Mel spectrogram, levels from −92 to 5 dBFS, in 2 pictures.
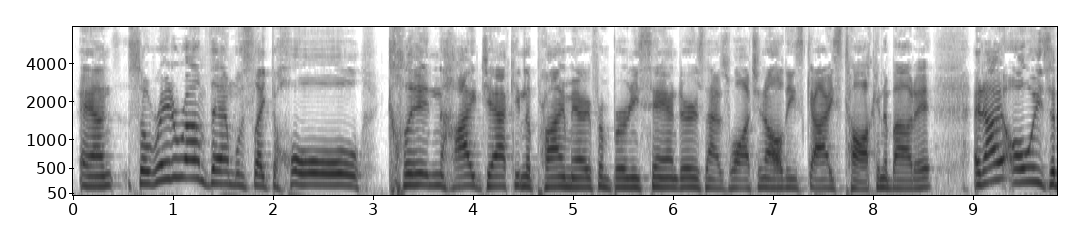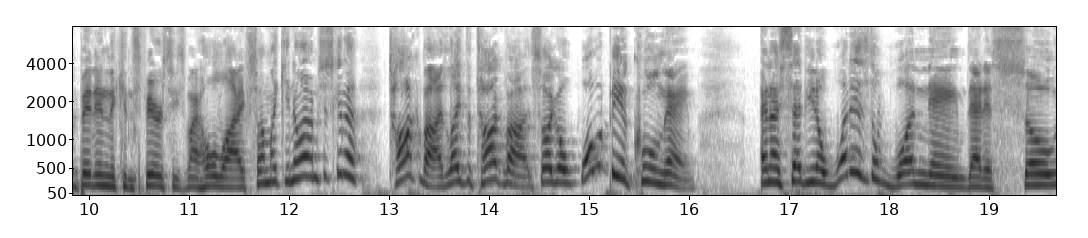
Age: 30-49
